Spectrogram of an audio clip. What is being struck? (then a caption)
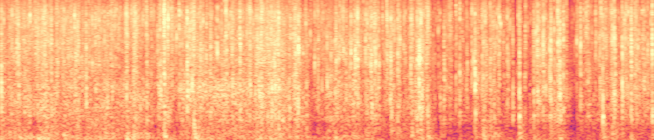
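Thin tissue paper sheet. A large, thin, crinkly tissue paper sheet printed with holly leaves and red berries lies loosely on a table as fingertips with long red nails smooth and press it flat. The result is a steady stream of bright, high, papery crinkling and crackling with almost no low end, easing slightly softer toward the end.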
